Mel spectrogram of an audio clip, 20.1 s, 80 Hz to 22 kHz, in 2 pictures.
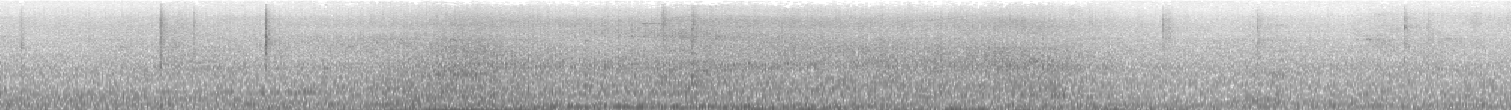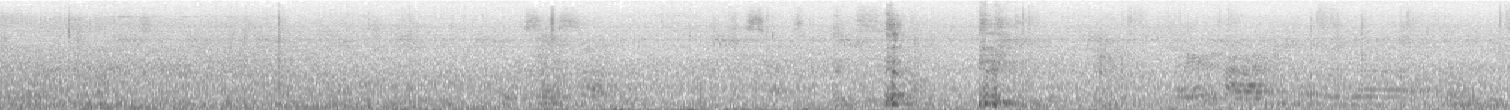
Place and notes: Rue Lanne, Saint-Denis, France - Intersection of R. Legion dhonneur + R. Lanne
This recording is one of a series of recording, mapping the changing soundscape around St Denis (Recorded with the on-board microphones of a Tascam DR-40).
